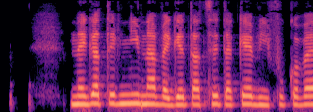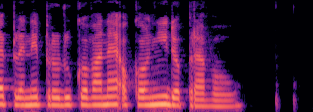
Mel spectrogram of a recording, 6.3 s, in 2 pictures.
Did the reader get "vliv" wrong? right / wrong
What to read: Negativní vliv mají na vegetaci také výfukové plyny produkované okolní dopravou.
wrong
